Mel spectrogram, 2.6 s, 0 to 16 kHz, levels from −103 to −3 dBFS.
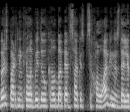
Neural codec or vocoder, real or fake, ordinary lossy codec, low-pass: none; real; MP3, 64 kbps; 14.4 kHz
